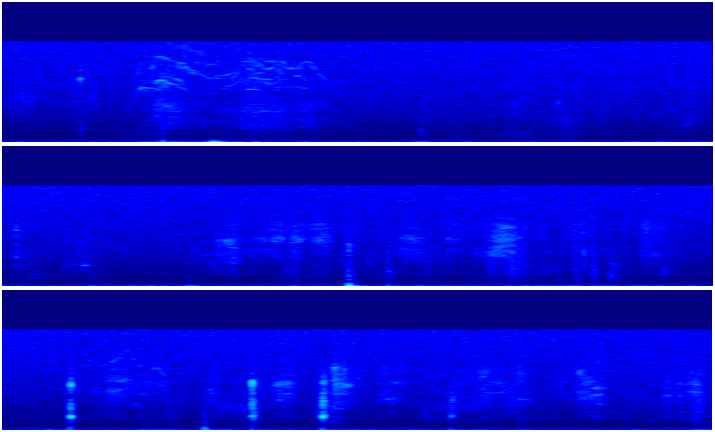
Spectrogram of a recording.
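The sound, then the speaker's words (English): Faint handwriting: soft, continuous pen scratching with a few light taps, quiet throughout. “I'm going to write OT for Old Testament because I'm lazy.”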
